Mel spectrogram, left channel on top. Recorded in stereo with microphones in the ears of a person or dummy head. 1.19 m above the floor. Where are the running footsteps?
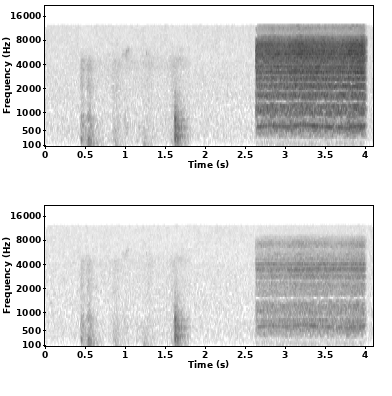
5° left (ahead or behind).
